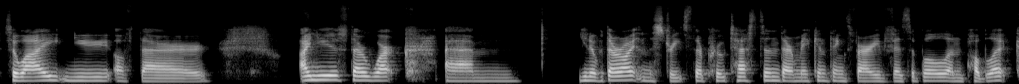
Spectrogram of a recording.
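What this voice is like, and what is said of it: Northern Irish accent. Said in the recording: “I'm from Northern Ireland, hear my accent.”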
